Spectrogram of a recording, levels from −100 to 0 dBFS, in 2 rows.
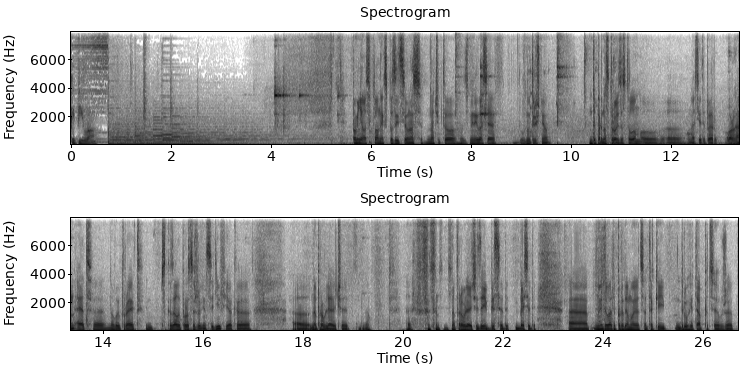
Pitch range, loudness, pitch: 85-110 Hz, -13 LUFS, 100 Hz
